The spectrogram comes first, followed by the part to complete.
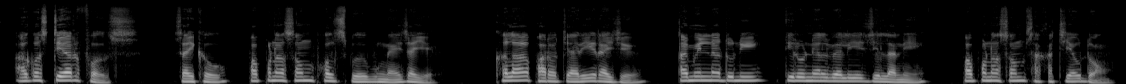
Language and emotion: Bodo, neutral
